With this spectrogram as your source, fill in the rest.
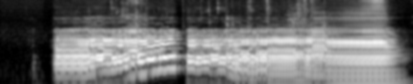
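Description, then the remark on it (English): A wooden bassoon, the largest and lowest common woodwind, plays a short, loud phrase of sustained reedy notes, sliding and stepping between pitches before settling on a long low tone, with no one talking. “But when you put it on the instrument itself,”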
